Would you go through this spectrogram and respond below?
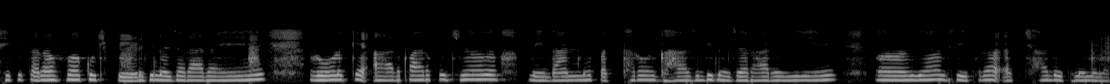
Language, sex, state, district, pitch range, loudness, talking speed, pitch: Hindi, female, Jharkhand, Sahebganj, 185-210 Hz, -30 LUFS, 180 wpm, 200 Hz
